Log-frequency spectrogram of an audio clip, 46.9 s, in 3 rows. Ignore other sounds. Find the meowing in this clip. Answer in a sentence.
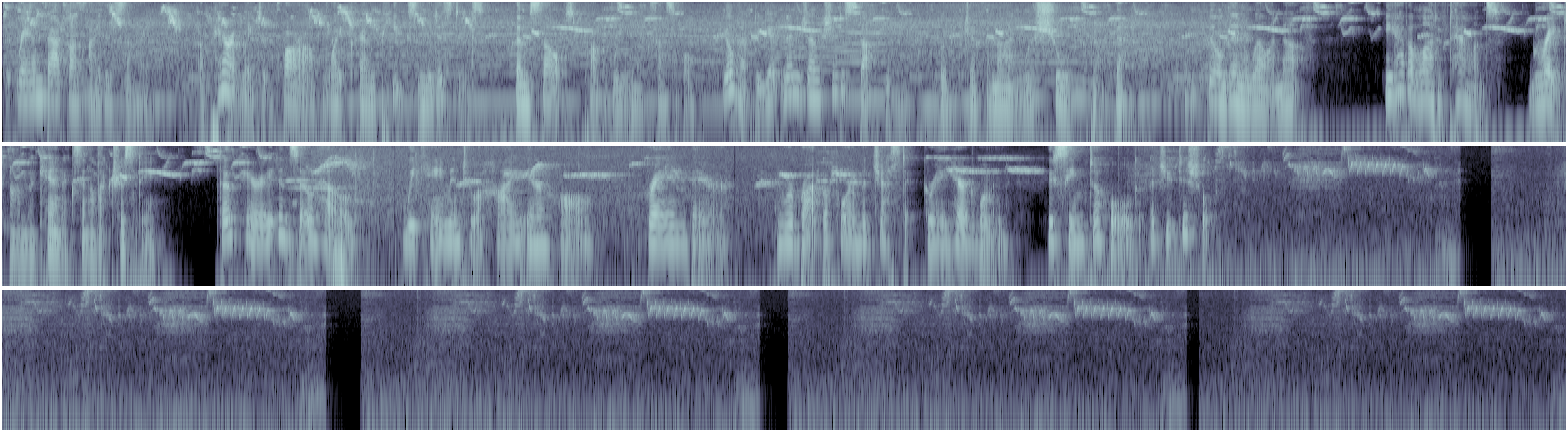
You can hear the meowing from 18.3 to 19.8 s.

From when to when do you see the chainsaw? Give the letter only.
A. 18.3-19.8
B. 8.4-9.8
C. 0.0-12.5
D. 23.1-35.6
C.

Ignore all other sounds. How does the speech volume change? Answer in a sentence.
The volume of the speech stays about the same.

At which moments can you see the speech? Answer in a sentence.
You can hear the speech from 0.0 to 27.8 s.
